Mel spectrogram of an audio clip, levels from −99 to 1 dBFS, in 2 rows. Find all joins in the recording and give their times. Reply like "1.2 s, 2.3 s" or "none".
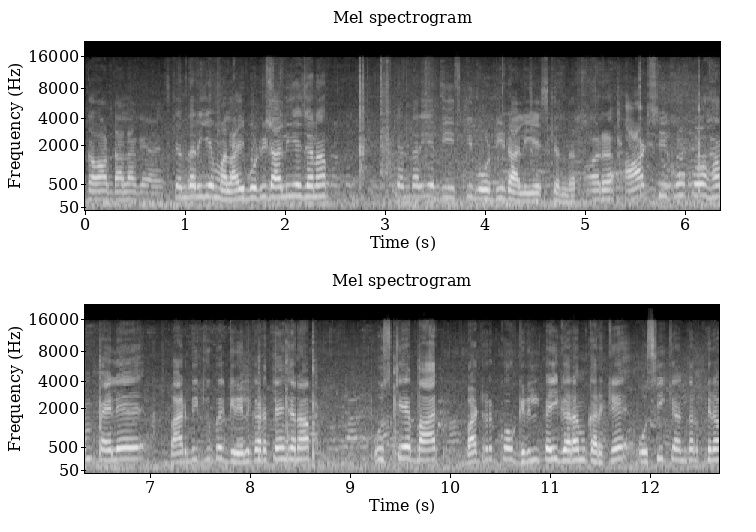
0.8 s, 3.0 s, 5.1 s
